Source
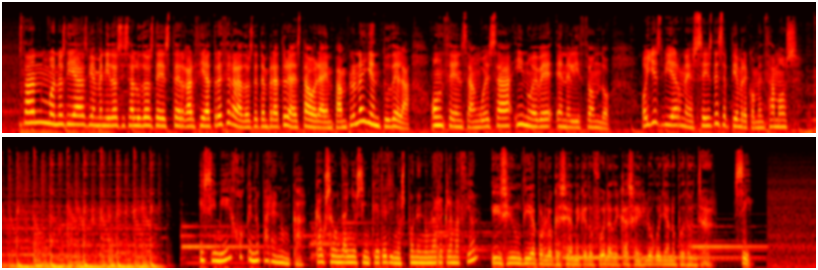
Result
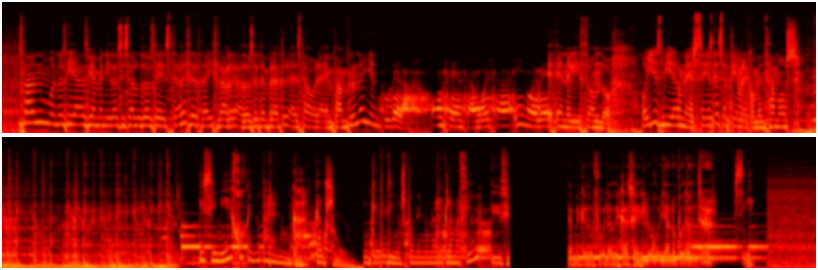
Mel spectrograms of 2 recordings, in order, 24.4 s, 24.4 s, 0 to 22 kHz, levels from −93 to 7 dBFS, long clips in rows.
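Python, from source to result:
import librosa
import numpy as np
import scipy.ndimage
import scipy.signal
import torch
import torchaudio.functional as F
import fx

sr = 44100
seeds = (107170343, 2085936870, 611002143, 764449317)

y = fx.formant_cascade(x, sr, vowel='a', at=(5.61, 8.2))
y = fx.doubler(y, sr, ms=24.0, db=-6.0, at=(8.9, 9.7), fade=0.02)
y = fx.spec_clip(y, sr, under_db=13, at=(10.29, 11.26), fade=0.02)
y = fx.over_compress(y, sr, threshold_db=-32.0, ratio=-0.5, at=(13.39, 15.8), fade=0.02)
y = fx.highpass(y, sr, hz=190.0, slope=24, at=(21.82, 23.35))
y = fx.edit(y, sr, fx.reverse_span(start_s=2.63, length_s=0.87),
    fx.tape_stop(start_s=16.94, length_s=0.7),
    fx.silence(start_s=19.82, length_s=0.88), tone=tone)
y = fx.over_compress(y, sr, threshold_db=-38.0, ratio=-1.0)
y = fx.high_shelf(y, sr, hz=7000.0, db=-11.0)
y = fx.sustainer(y, sr, db_per_s=45.0)
y = F.gain(torch.from_numpy(y), -2.5).numpy()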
